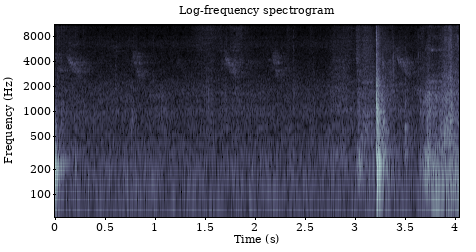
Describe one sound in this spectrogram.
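A scoop scrapes soil and pours it into a plastic tub.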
